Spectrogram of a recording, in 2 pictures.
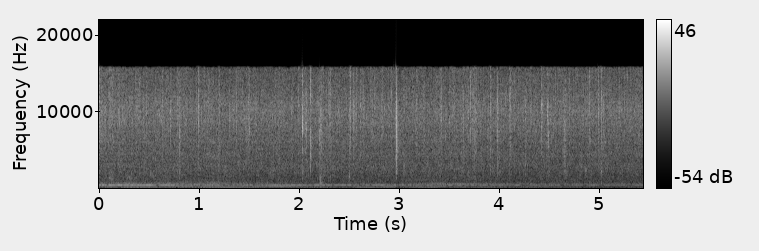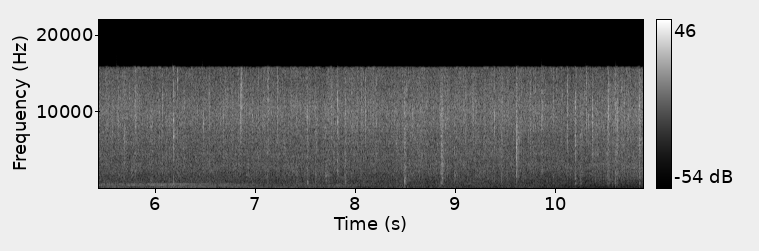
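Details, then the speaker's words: Vapor phase soldering machine heating, water layer on top of the Galden boiling off with a board inside; steady low hum under irregular crackling pops growing sharper; water nearly gone and sputtering. "water's getting it's getting low water cuz you can tell it's like sputtering so there's like the water is very getting thin it's sputtering now"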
